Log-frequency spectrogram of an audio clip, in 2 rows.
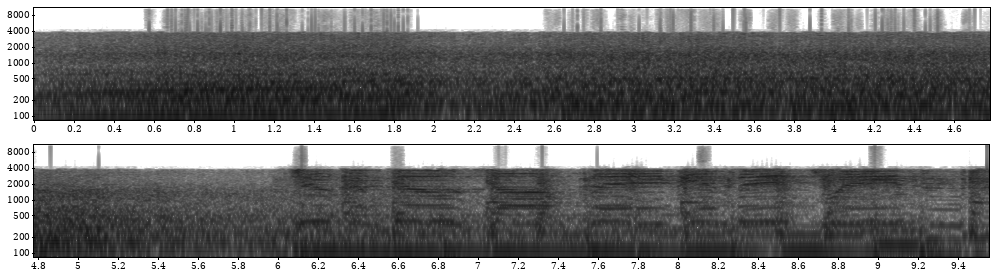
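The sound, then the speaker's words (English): A powerful sports car engine roars loudly at a museum of sports and racing cars in Lány, about 30-35 km from Prague, a dense, steady growl that shifts into a different, more tonal idle-like rumble for the last few seconds. “a hobby being kept very much alive inside the building in front of which I'm standing now, the Museum of Sports Cars.”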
